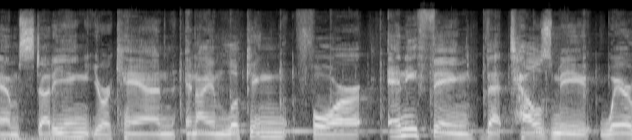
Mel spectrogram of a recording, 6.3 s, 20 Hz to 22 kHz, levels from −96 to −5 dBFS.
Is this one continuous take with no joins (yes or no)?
no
